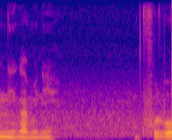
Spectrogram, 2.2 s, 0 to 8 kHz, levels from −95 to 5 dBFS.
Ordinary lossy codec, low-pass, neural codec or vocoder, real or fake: none; none; none; real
